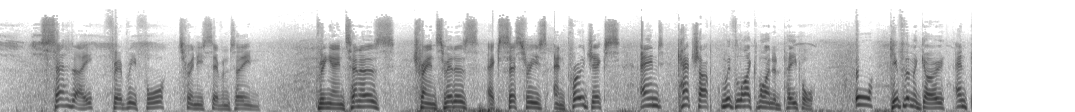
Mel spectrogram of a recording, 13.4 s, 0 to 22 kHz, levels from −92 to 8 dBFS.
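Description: At 12.14 s the sound stops mid-event and drops straight into digital silence with no decay: a cut-off end, where the final buffers were never written or played.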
